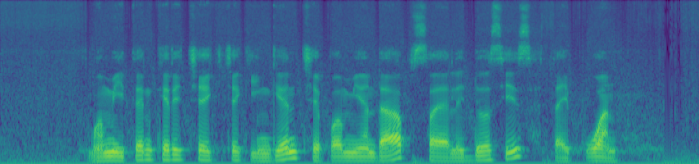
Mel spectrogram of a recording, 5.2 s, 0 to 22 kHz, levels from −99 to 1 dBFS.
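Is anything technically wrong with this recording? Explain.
Yes. Low bit depth without dither runs throughout the speech, from start to finish. The audio sounds as though it was likely reduced to about 7 bits by truncation, with no dither added, so the rounding error tracks the signal instead of forming a steady hiss. The result is a grainy, rasping distortion, roughly 25 dB below the signal, that changes with the speech, growing gritty on quieter passages and sputtering as the quietest sounds fall between steps.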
